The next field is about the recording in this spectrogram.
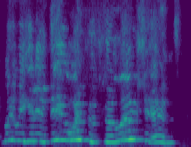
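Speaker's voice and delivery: high whiny mock-helpless voice; mocking falsetto wail; panicked public. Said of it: "People are like".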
